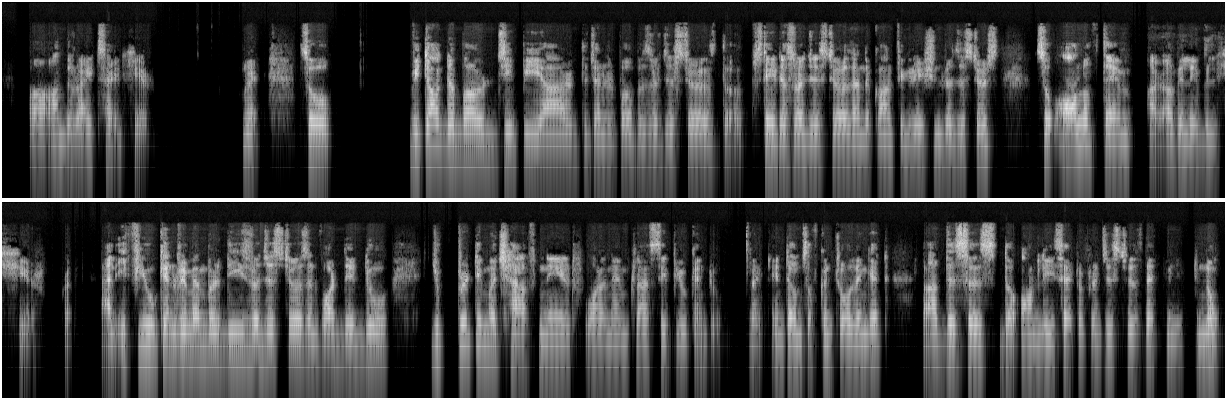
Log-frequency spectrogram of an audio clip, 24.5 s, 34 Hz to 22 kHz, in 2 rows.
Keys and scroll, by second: 1.8 BackSpace.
